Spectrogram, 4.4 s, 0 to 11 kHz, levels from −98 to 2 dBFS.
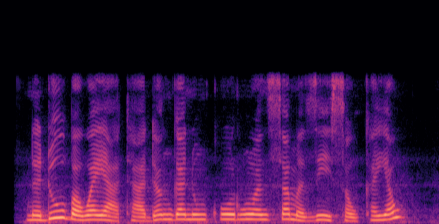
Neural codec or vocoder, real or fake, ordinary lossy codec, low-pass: none; real; none; 7.2 kHz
